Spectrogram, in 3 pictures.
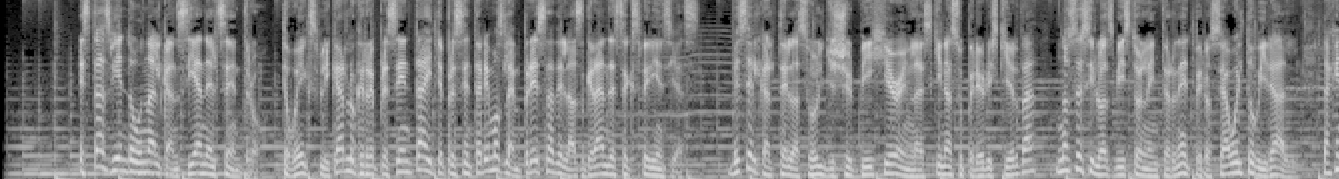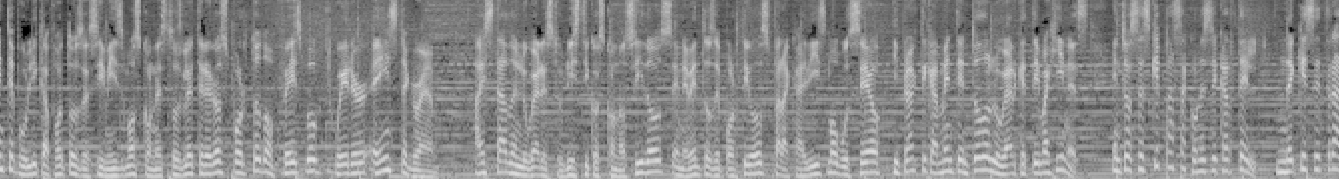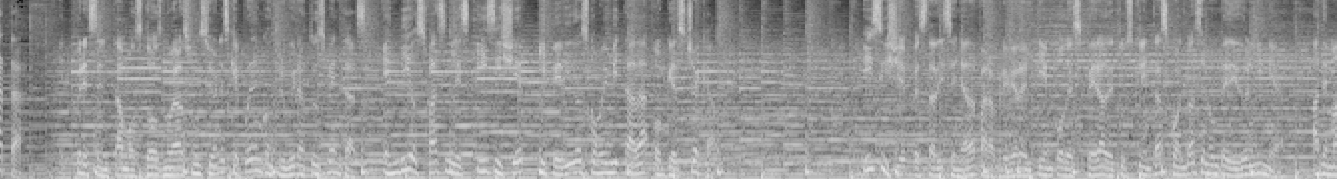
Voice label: Narr Span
